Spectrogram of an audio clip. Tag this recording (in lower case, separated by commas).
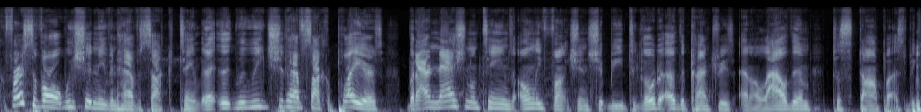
speech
